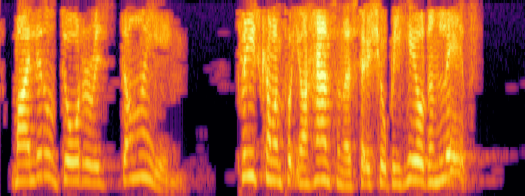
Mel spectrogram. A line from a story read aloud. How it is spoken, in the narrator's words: pleaded earnestly with him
